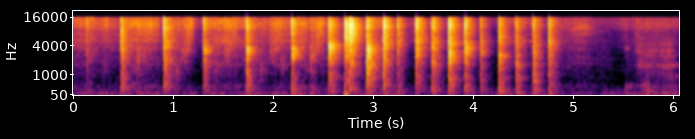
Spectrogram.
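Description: Palms slapping aftershave onto freshly shaved face and neck: a run of about twenty sharp skin slaps, quickening to about five a second in the middle and stopping about five seconds in.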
